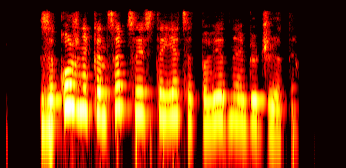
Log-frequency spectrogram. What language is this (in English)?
Belarusian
